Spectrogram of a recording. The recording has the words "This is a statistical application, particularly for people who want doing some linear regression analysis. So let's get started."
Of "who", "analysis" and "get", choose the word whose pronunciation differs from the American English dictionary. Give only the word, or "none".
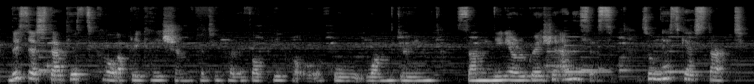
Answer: analysis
